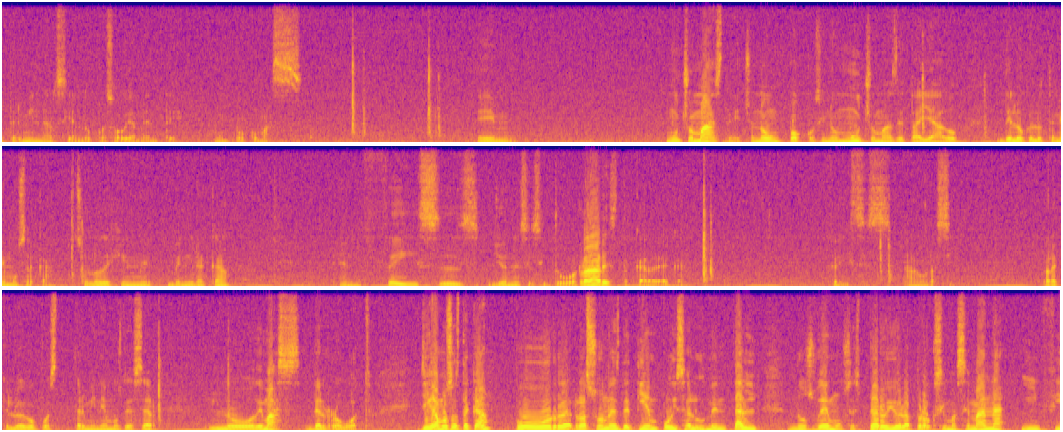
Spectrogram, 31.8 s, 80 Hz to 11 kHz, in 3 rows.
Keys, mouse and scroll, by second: 0.0-2.1 middle drag, 2.2-2.6 scroll up 2, 3.5 s, 4.3 z, 5.9 click, 6.4 scroll down 2, 6.7-8.7 middle drag, 8.8-9.2 scroll up 2, 9.3 shift+middle click, 11.0 right click, 11.3 Tab, 13.6 click, 14.5 scroll up 1, 15.7 right click, 17.7 x, 18.3 click, 19.4 Tab, 20.0 scroll down 1, 20.3 middle click, 21.3-22.3 middle drag, 22.5-22.9 scroll down 1, 22.9 shift+middle click.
